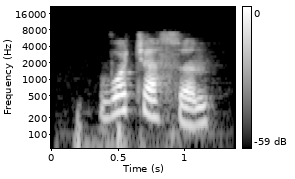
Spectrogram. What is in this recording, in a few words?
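"вочасӧн", Komi, female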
